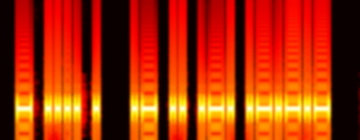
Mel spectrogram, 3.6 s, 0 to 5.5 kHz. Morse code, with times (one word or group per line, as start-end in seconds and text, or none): 0.2-1.0 THE
1.3-3.3 AIR.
